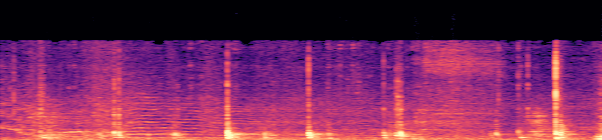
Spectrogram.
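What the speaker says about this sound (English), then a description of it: "Okay, so I'm gonna first unscrew the first one." A flat screwdriver turns out a screw on a Le Morgan halogen convection oven. The quiet, close sound is a series of small irregular clicks and squeaky metal turning noises, with no talking.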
